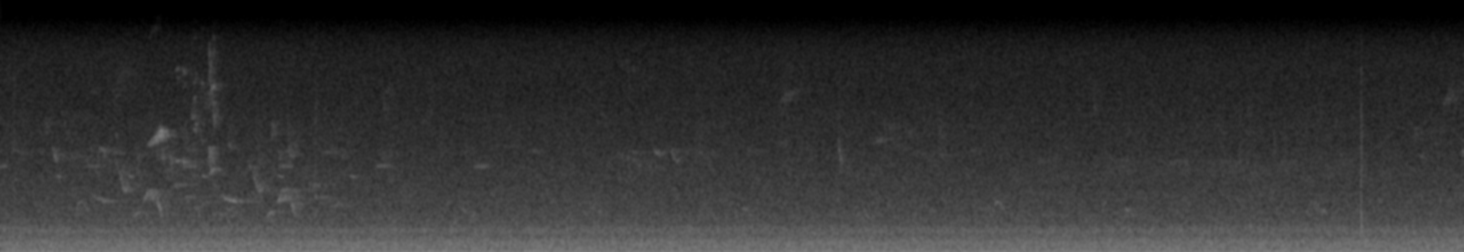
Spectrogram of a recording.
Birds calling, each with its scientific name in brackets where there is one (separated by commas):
Rufous-breasted Wren (Pheugopedius rutilus)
